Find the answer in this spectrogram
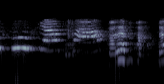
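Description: A child's high voice singing in a sing-song way, with short held notes broken by brief pauses.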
